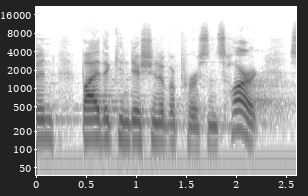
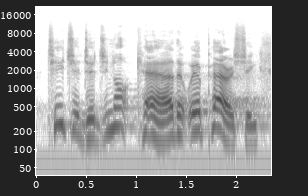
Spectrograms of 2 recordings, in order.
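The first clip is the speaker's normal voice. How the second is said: put-on British Bible-movie accent; mock British; 3 semitones higher than usual. Preacher parodying Bible-movie disciples, mock British. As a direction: play a polite British disciple, hammed-up. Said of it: "I don't know why they're British".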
